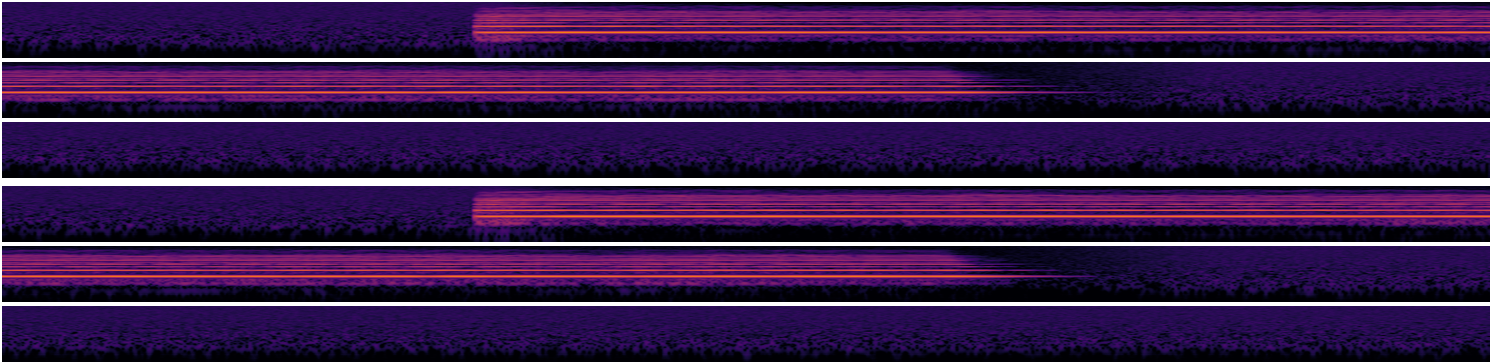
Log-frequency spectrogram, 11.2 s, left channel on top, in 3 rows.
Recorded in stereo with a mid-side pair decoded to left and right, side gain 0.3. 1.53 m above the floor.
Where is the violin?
20° right, 0.7 m.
